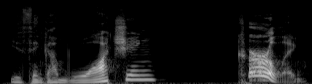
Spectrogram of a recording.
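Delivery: hushed build to a breathy curling; dramatic low then whispered. Shown as a demonstration. Host repeats his question to the audience, hushing it to a whisper. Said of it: "I've said it twice. I'll say it again".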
